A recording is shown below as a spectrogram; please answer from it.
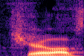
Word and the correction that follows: Krylov: subspaces, Krylov, I always mispronounce things,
